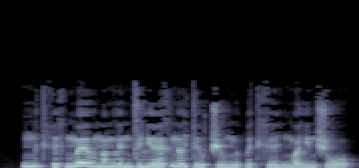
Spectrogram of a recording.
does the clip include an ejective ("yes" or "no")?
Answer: no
